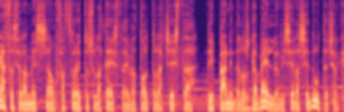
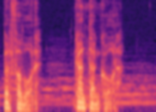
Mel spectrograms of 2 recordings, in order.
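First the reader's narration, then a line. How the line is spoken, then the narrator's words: Murmuring. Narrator (Italian): mormorò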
